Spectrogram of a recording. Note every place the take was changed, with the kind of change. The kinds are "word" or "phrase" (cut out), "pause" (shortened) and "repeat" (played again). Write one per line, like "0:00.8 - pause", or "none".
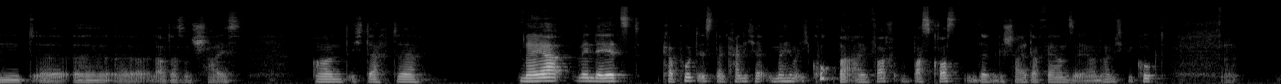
none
